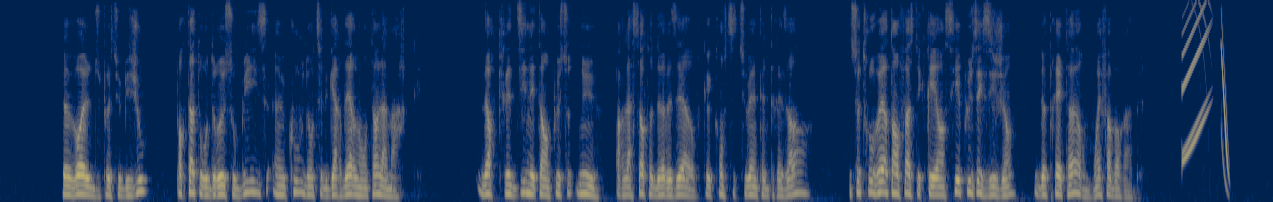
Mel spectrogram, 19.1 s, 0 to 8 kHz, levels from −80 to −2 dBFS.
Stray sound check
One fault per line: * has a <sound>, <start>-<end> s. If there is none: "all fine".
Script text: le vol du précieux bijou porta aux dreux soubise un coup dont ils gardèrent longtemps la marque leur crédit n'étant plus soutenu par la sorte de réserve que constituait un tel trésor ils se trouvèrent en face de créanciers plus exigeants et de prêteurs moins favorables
* has a chirp, 17.7-18.5 s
